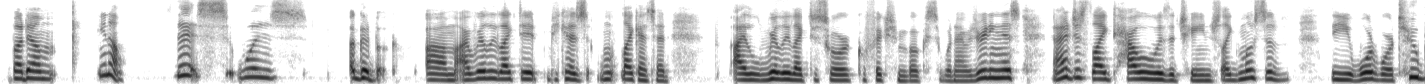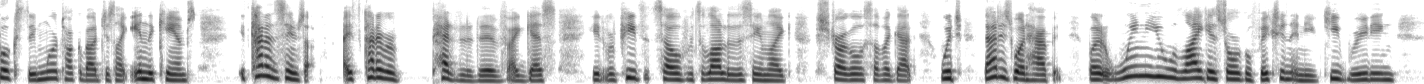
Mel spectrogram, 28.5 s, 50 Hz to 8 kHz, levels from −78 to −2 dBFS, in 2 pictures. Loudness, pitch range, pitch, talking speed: -20 LUFS, 200-260 Hz, 225 Hz, 200 wpm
